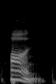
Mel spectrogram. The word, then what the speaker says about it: Han: She always says Han, H-A-N, which is the female version of hello.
